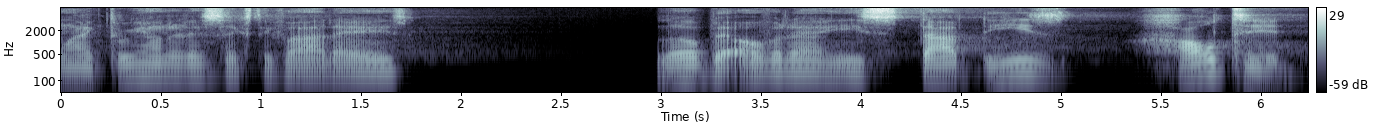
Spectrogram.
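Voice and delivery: normal talking voice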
